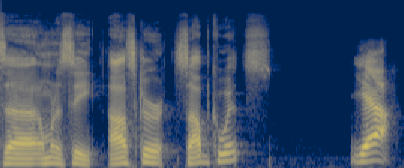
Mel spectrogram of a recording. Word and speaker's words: Sobkowicz: I'm going to see Oscar Sobkowicz. Yeah. Did I say it right? Yep, Sobkowicz.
